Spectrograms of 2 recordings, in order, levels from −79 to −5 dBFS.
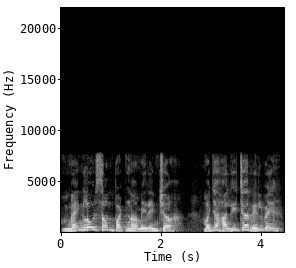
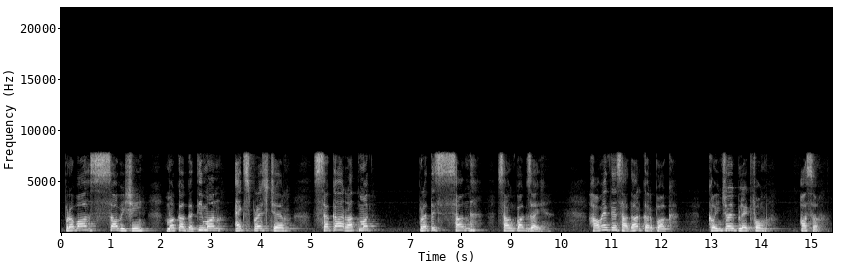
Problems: none marked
